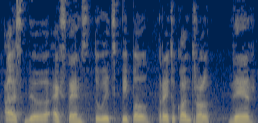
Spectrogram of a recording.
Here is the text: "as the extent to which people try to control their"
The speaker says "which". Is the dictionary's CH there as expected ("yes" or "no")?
yes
